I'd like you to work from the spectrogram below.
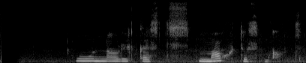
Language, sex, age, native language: Icelandic, male, 8, Icelandic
